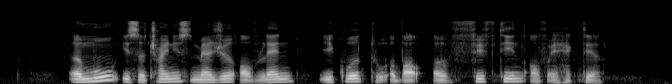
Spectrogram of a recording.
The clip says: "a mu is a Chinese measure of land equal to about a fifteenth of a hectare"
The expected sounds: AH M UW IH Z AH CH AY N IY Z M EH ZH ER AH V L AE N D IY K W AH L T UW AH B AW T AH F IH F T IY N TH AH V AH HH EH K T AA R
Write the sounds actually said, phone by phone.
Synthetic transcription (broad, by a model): AH M UW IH S AH CH AY N IY S M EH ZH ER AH F L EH N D IY K W AH L T UW AH B AW T AH F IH F T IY N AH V AH HH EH K T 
